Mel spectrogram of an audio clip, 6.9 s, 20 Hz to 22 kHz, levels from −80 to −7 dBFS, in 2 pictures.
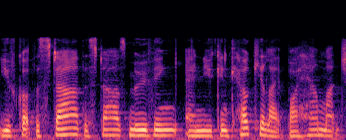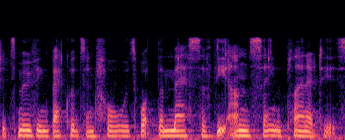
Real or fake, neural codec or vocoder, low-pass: real; none; 7.2 kHz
